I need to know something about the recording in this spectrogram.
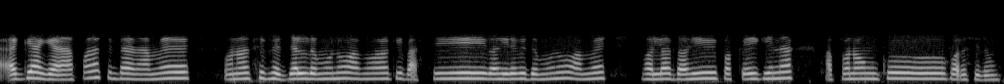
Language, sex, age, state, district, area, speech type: Odia, female, 30-45, Odisha, Kendujhar, urban, conversation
